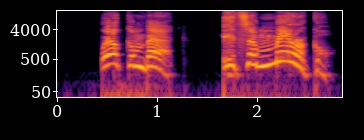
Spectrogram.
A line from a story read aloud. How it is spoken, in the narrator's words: shouted someone else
